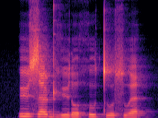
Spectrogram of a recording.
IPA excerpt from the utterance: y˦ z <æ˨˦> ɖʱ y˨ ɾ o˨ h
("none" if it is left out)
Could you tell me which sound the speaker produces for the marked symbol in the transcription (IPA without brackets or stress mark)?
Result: æ˦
